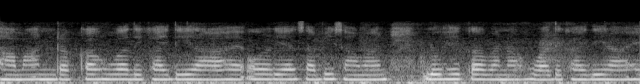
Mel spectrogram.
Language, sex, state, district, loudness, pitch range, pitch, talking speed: Hindi, female, Jharkhand, Jamtara, -13 LUFS, 225-235 Hz, 230 Hz, 170 wpm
